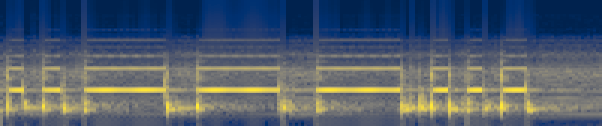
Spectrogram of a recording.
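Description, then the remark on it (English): Morse code SOS tapped out in electronic beeps: three quick short tones, three longer ones, then three short again, a steady mid-high pitch sounding on its own with no talking. “That, of course, was the Morse code signal for SOS.”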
